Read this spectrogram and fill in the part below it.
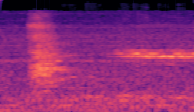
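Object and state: Nothing is struck.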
